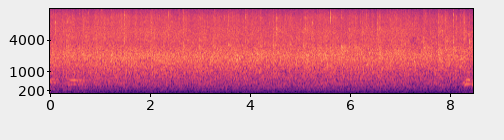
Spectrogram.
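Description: Audience applause at a speech event in Iowa: a loud, dense, unbroken wash of clapping from a large crowd that holds steady for the full stretch.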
